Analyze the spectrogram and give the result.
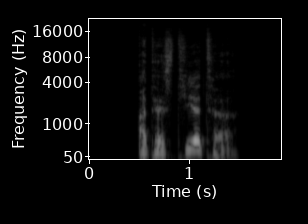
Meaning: inflection of attestieren: 1. first/third-person singular preterite 2. first/third-person singular subjunctive II
- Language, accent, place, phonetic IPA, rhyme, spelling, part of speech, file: German, Germany, Berlin, [atɛsˈtiːɐ̯tə], -iːɐ̯tə, attestierte, adjective / verb, De-attestierte.ogg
